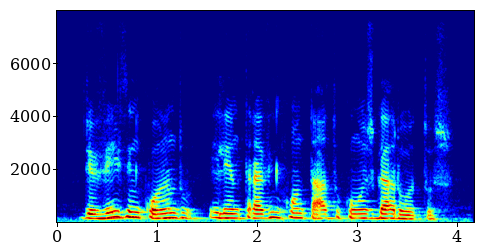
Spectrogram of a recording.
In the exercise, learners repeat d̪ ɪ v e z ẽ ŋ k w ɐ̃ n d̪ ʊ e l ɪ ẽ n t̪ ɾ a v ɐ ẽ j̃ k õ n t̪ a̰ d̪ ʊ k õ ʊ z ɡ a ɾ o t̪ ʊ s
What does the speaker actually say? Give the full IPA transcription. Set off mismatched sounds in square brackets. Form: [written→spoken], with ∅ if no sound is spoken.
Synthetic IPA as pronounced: d̪ ɪ v e z ẽ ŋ k w ɐ̃ n d̪ ʊ e l ɪ ẽ n t̪ ɾ a v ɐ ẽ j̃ k õ n t̪ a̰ [d̪→t̪] ʊ k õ ʊ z ɡ a ɾ o t̪ ʊ s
